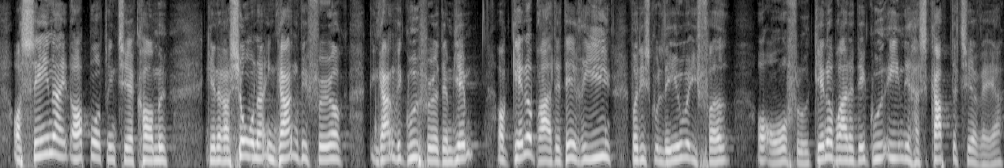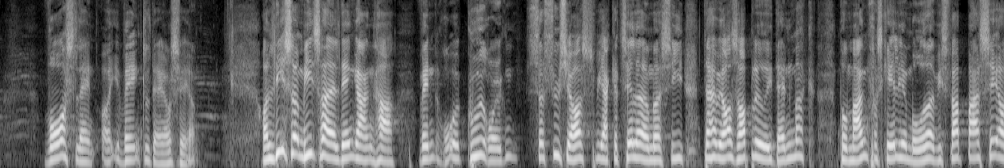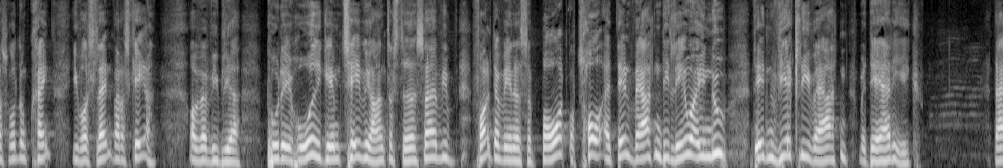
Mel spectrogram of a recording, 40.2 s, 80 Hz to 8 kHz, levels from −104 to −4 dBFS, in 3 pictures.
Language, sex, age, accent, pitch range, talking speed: Danish, male, 60-79, native, 175-210 Hz, 200 wpm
